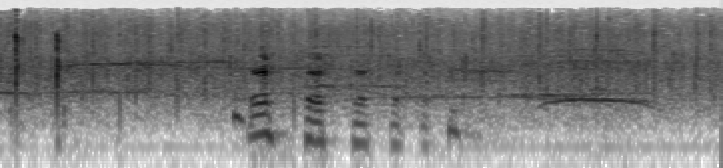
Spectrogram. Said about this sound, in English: Well, goddamn, are they going to shut the fuck up? They clapping like a motherfucker.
